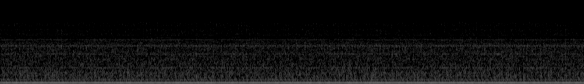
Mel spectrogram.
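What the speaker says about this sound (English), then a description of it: "Come on, tractor, a little bit faster." Tractor engine in the Farming Simulator 15 video game running with a steady low drone, faint and unchanging, with no speech.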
